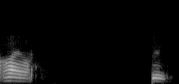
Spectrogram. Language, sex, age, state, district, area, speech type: Manipuri, female, 60+, Manipur, Imphal East, rural, conversation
